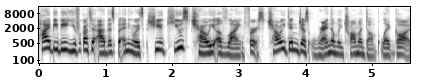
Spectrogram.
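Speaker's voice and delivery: usual speaking voice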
